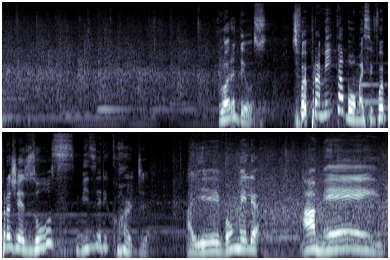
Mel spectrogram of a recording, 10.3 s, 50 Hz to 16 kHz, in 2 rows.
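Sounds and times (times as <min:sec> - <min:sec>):
room full of people clapping: 0:00.0 - 0:03.5, 0:07.5 - 0:10.2
speech: 0:02.9 - 0:10.2.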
